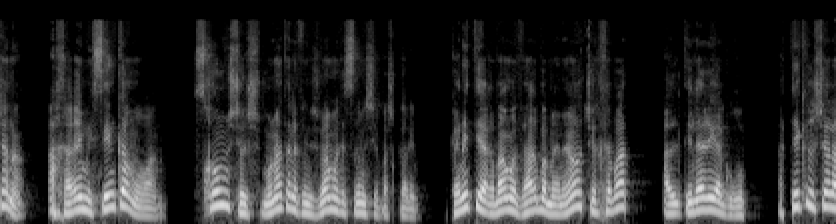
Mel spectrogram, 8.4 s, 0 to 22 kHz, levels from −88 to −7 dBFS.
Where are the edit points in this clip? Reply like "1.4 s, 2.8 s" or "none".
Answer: 4.3 s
